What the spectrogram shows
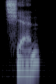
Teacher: It's a second tone, so it's a rising tone. qián. And that initial q sound, this is a classic stumbling block.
